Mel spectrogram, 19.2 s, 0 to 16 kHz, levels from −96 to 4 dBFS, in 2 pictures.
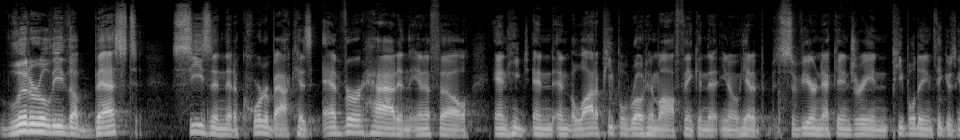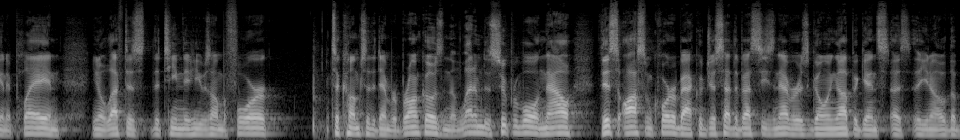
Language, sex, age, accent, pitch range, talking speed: English, male, 30-49, American, 100-125 Hz, 280 wpm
